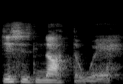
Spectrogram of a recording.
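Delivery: hushed deep warning, measured; deep Allstate-guy voice. Retold or imitated. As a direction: drop deep and solemn, imitating the ad spokesman.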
